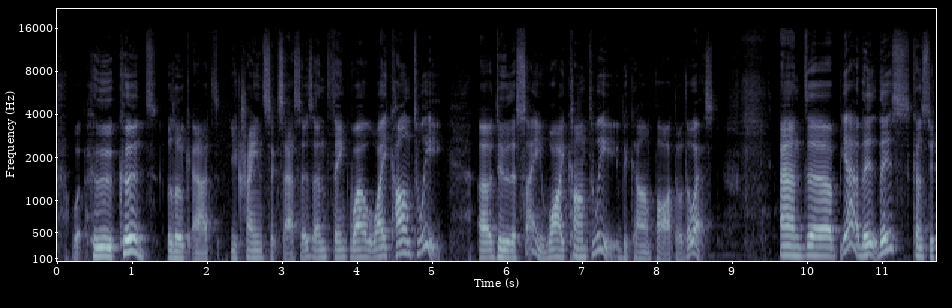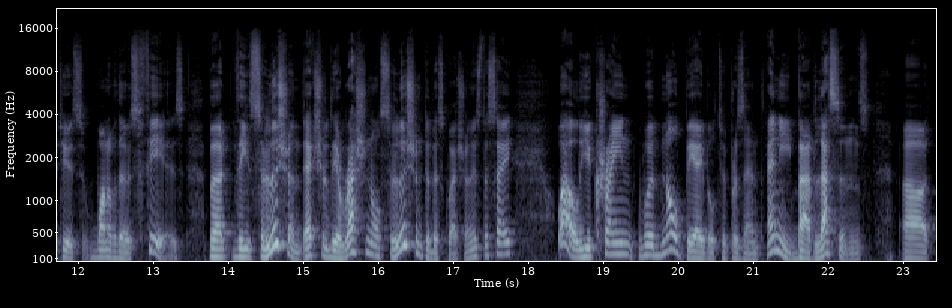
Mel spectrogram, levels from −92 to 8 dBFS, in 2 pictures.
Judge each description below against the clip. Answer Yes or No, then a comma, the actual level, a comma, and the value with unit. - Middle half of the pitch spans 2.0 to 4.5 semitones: No, average, 5.2 semitones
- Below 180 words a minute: Yes, average, 150 wpm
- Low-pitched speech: Yes, low, 125 Hz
